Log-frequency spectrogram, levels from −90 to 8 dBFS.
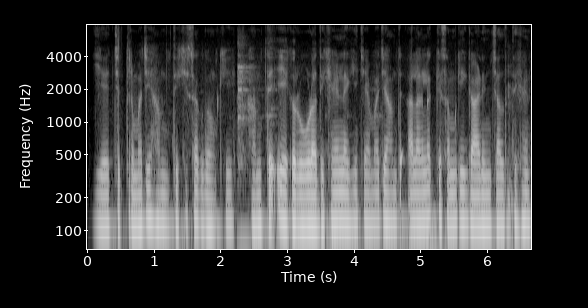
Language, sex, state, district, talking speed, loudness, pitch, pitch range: Kumaoni, male, Uttarakhand, Tehri Garhwal, 205 wpm, -20 LUFS, 110 Hz, 105-115 Hz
